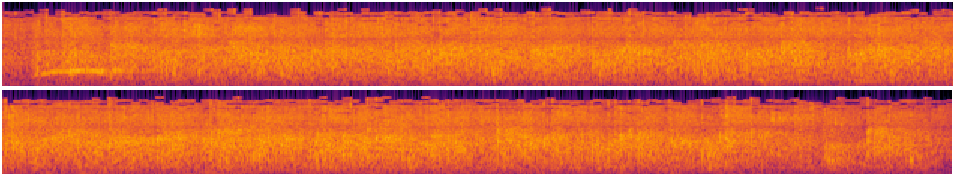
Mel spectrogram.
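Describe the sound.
Audience applause after a live jazz performance: a dense, steady wash of clapping that holds at an even, fairly loud level from start to finish.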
